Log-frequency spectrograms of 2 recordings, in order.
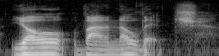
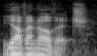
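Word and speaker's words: Yovanovitch: Clinton her name is Marie yo von ovitch sounded out multiple syllables that sounded out so it's Marie Jovanovic and if you look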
